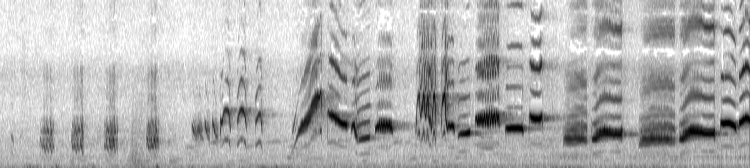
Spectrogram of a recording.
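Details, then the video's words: Song of a Horsfield's bush lark in the 'tung roll' style: a few short spaced chirps first, then a louder, rapid stream of varied whistles and twangy notes, some rising, some falling, in an irregular rolling phrase. "wambie tung roll gantung langsung ngerol"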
